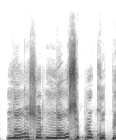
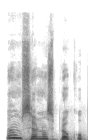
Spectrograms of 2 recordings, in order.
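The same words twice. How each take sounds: First: It is said in an urgent, agitated tone. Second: It is said in a calm, detached tone. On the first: The listener's distress is mirrored and shared. The speaker calls it right. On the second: The listener's distress is not acknowledged. The speaker calls it wrong.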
